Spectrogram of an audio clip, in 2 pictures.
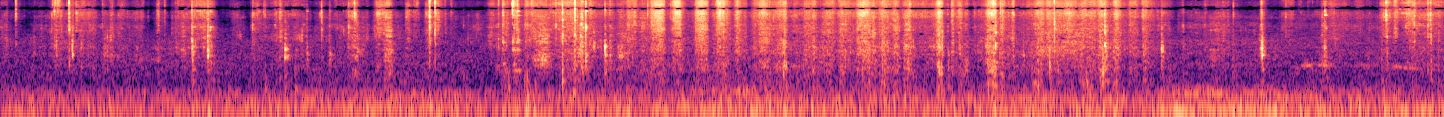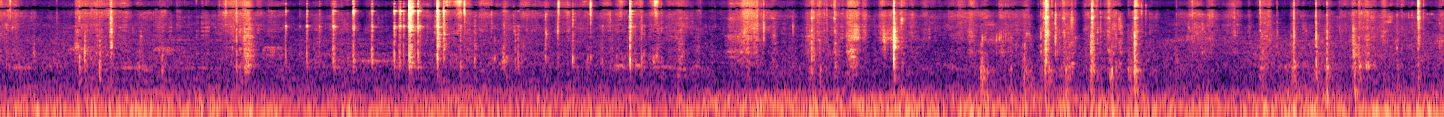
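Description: Scattered light metallic clinks, taps and rubbing as a thermostat, its housing cover, bolts and hand tools are handled and fitted to an engine, with a couple of sharper clicks in the second half. Underneath is a steady low background rumble.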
